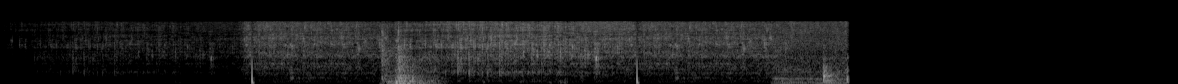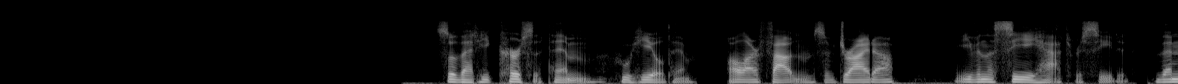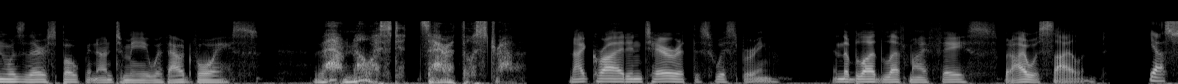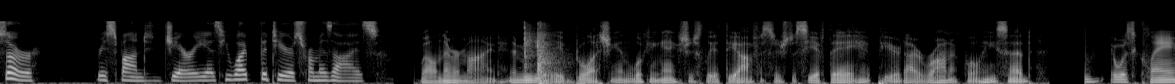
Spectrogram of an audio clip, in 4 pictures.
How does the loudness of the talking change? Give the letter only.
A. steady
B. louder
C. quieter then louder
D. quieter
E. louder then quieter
A.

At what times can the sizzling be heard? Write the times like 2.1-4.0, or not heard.
0.0-8.5.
